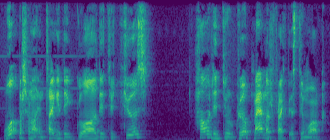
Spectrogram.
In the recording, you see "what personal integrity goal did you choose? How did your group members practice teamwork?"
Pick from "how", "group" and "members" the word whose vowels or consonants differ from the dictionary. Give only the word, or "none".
members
